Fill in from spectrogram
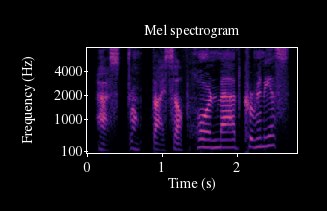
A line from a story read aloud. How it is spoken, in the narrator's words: said the king under his breath, his voice shaken with anger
